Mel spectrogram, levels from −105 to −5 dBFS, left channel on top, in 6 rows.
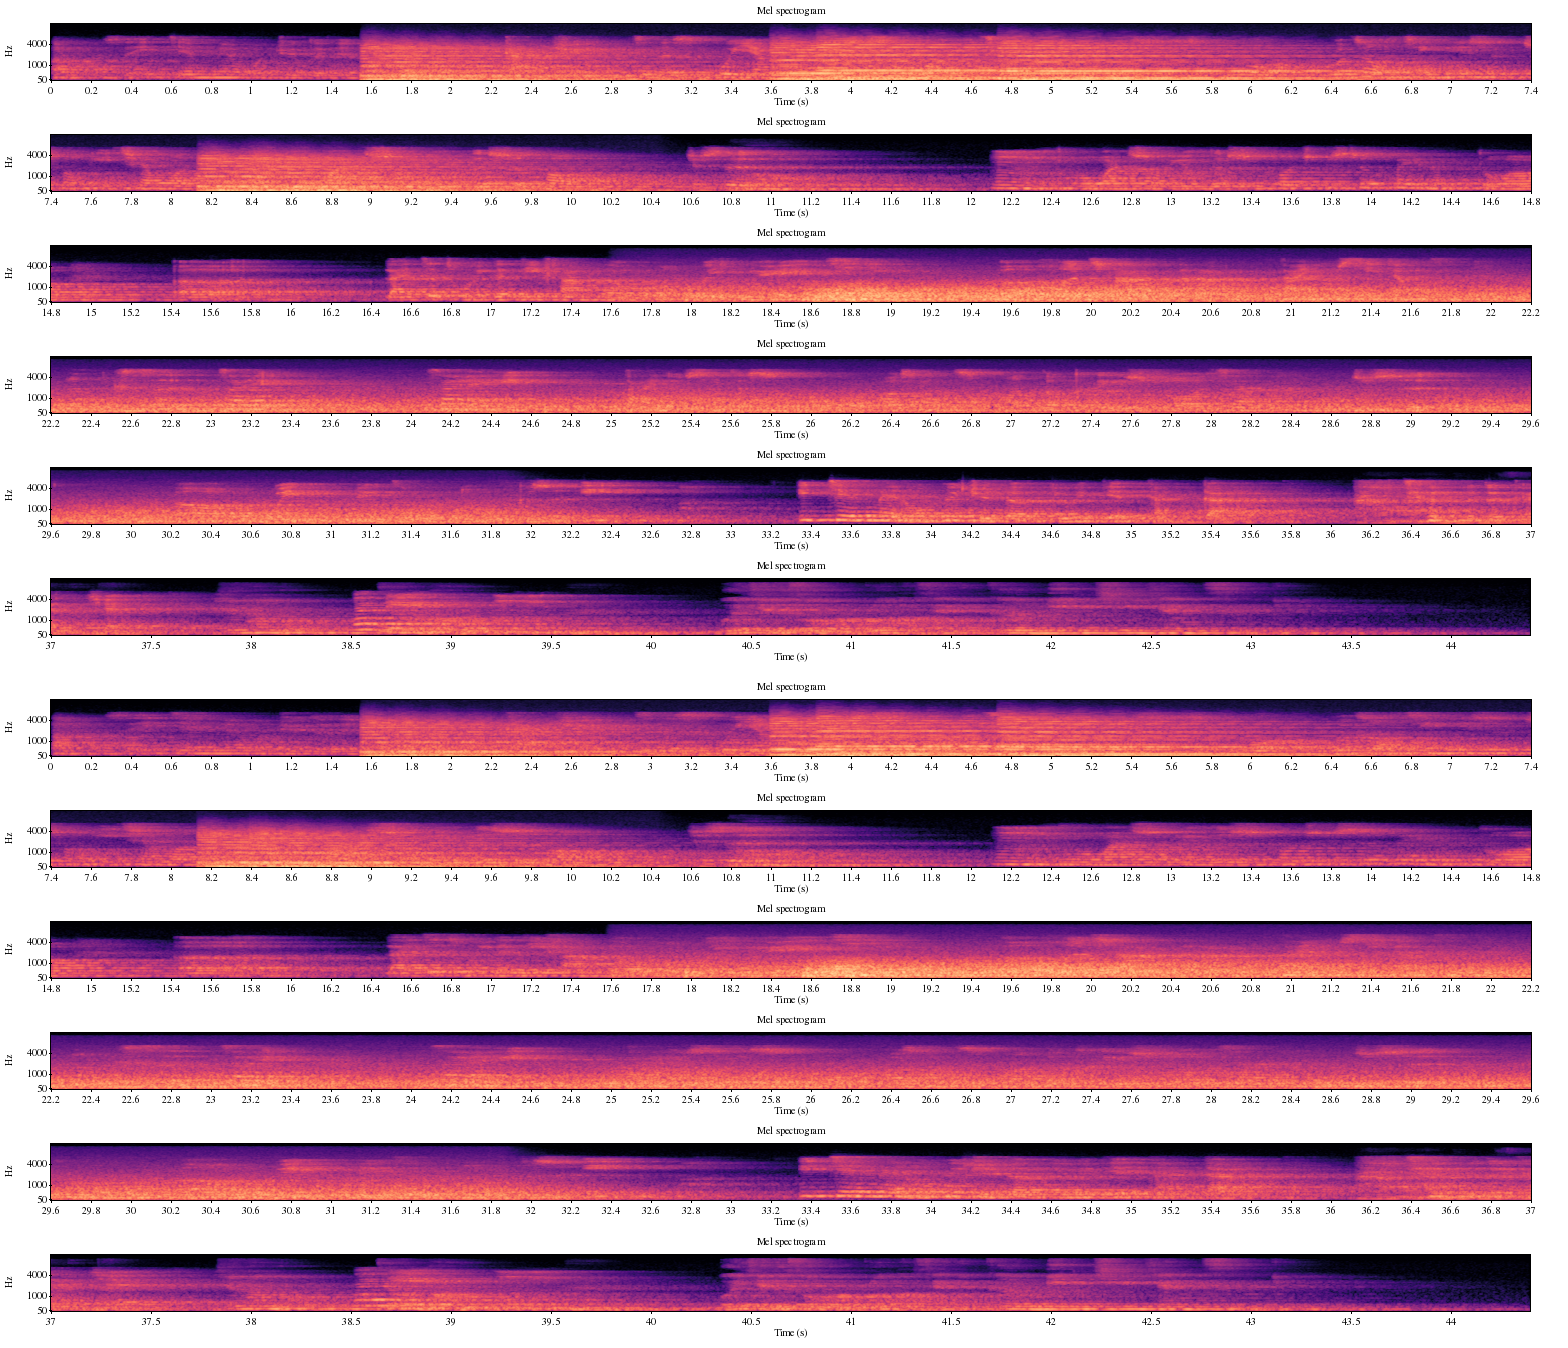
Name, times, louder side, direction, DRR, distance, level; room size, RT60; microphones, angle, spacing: voice 1, 0.0-2.0 2.3-8.1 8.5-10.1 10.6-11.0 12.1-15.0 15.4-15.8 16.5-19.1 19.5-20.7 20.9-23.4 24.1-24.6 25.1-29.1 30.2-32.4 32.7-32.9 33.3-35.9 36.1-37.9 38.5-38.9 39.2-39.6, left 1 dB, 60° left, -3 dB, 0.4 m, -33 dB
sound 1, 1.5-6.8 8.1-10.1, equal, 15° right, 0.4 m, -23 dB
voice 2, 10.8-11.2 22.4-22.9 36.1-37.4 37.8-39.8 40.3-43.1, equal, 50° right, -9 dB, 0.8 m, -34 dB
sound 2, 17.6-31.9, right 1 dB, 70° right, 0.4 m, -26 dB
2.6 x 2.0 x 3.6 m, 2.7 s
head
